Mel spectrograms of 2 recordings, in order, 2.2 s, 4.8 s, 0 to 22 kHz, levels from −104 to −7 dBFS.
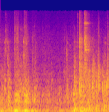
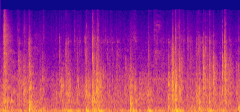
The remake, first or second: first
